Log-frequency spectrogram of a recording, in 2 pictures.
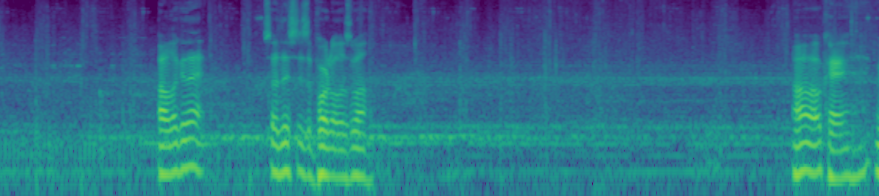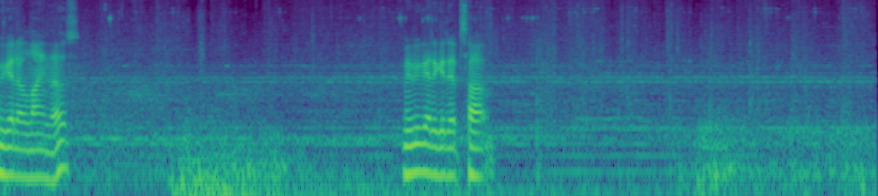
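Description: Footsteps tread over stone and grass.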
